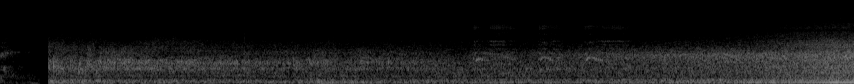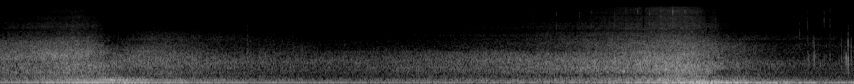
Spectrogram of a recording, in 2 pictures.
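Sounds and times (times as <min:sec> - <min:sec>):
car passing by: 0:00.5 - 0:04.6, 0:06.2 - 0:16.8
vehicle approaching: 0:00.5 - 0:17.0.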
